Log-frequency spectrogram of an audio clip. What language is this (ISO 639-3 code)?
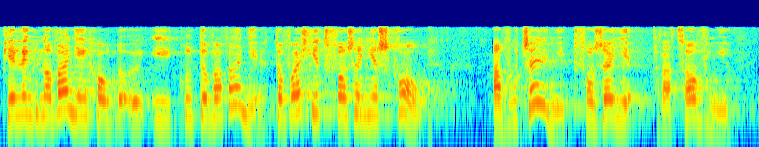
pol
